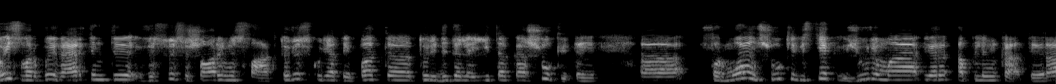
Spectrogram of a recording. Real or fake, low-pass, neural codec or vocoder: fake; 10.8 kHz; codec, 44.1 kHz, 7.8 kbps, Pupu-Codec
